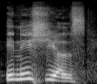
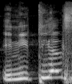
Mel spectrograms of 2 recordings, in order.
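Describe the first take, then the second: First: The middle consonant is an 'sh' sound. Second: The middle consonant is a 't' sound. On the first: The speaker calls it right. "टी आई ... श पढ़ते हैं" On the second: The speaker calls it wrong. "इनिटियल्स नहीं बोलते"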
